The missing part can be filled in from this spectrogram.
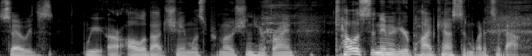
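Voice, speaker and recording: A man speaks very fast in a very deep, low voice. His intonation stays fairly even. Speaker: podcast host. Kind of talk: interview.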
